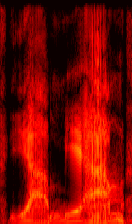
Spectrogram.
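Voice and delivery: very low monster voice; low gremlin-like eating voice; creature voice. Retold or imitated. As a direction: play a little monster, deep in the throat. Voicing the creature.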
